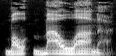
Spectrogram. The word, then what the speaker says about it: Maulana: But Milana Karenga is, or Maulana Karenga. I'm sorry. I should pronounce that better, even if he's an asshole. I should still pronounce African names properly.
